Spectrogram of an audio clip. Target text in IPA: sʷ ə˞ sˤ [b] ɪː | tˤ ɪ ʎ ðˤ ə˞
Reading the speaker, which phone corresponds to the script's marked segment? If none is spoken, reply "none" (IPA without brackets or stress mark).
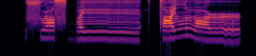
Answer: b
